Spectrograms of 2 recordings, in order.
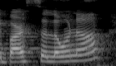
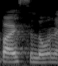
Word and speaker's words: Barcelona: in 2022, followed by Barcelona. It's not Barcelona, it's like Barcelona. That's how Barcelona. That's how they say it there. That's how the locals say it.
